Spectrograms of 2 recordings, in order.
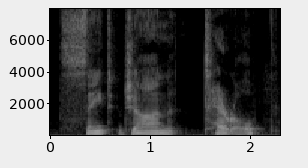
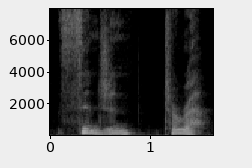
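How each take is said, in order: First: The name is pronounced the plain, non-British way. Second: The name is pronounced the British way. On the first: The speaker calls it wrong. "not Saint John Terrell" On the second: The speaker calls it right. "He said it the way that the Brits do"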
